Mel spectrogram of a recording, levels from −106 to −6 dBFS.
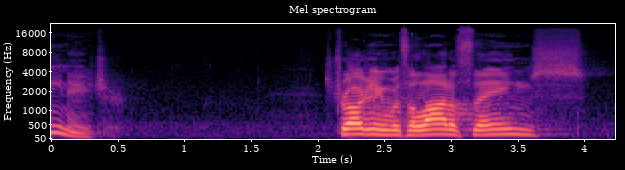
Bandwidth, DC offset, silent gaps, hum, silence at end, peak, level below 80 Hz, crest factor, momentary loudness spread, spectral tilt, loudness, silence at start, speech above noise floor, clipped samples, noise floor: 19 kHz; under 0.1%; none; none; 0.3 s; -16 dBFS; -86 dBFS; 18 dB; 21 LU; -6.5 dB/octave; -31 LUFS; 0 s; 45 dB; under 0.1%; -77 dBFS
